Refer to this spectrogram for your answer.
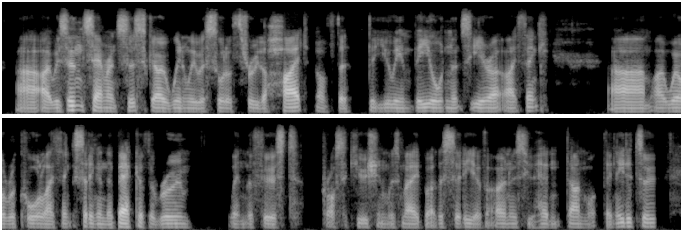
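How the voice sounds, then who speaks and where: The man's fairly low voice stays monotone, with flat intonation. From New Zealand. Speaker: structural engineer. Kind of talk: webinar presentation. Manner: fast.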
